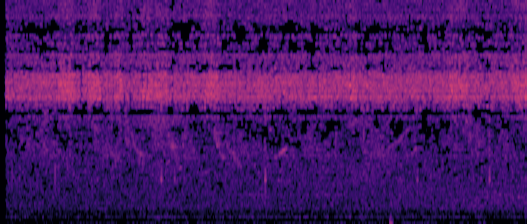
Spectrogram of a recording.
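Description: Steady high-pitched chorus of insects, unbroken throughout, with a single short thump about five seconds in.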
